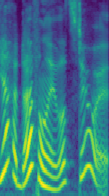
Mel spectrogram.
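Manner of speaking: high, squeaky cartoon-style voice. Retelling her agreeing to the plan, in a Mickey Mouse voice. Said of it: "What was that voice that I just said? ... Sound like Mickey Mouse".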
